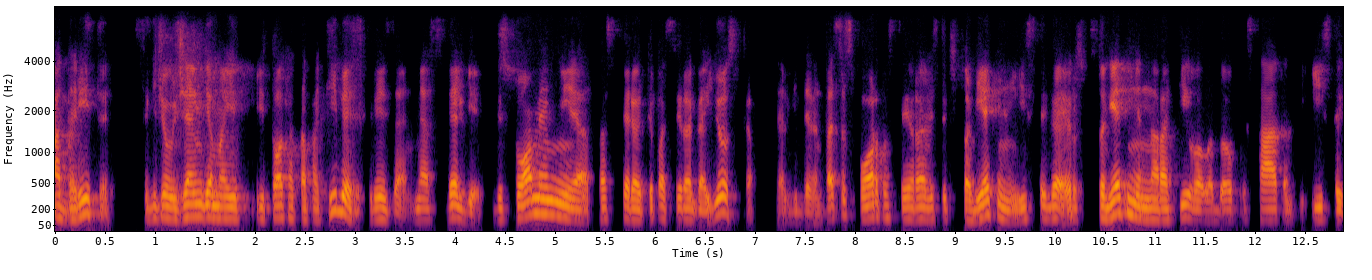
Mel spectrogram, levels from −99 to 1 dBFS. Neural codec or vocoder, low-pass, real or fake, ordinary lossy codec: codec, 16 kHz, 6 kbps, DAC; 7.2 kHz; fake; Opus, 24 kbps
